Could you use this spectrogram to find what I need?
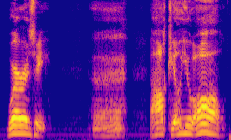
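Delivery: loud, slow, threatening growl; menacing goblin king. Acted. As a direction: threaten them all, dragging it out.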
